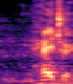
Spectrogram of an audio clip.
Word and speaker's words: Hedrick: Hedrickk is how you say it.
